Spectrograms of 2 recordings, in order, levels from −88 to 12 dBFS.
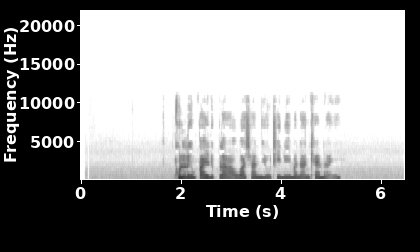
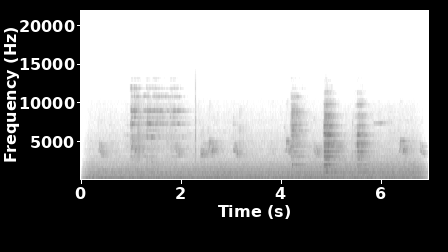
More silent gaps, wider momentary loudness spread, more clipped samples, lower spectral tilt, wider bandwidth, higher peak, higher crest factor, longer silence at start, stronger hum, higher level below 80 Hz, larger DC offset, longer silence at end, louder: neither; first, 13 LU vs 8 LU; neither; first, -5.5 dB/octave vs -3.5 dB/octave; second, 11 kHz vs 14 kHz; first, -6 dBFS vs -24 dBFS; about the same, 20 dB vs 20 dB; first, 1.9 s vs 0 s; neither; second, -80 dBFS vs -56 dBFS; neither; first, 1.3 s vs 0 s; first, -25 LUFS vs -44 LUFS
